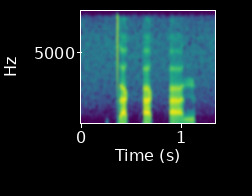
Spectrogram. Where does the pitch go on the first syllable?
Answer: low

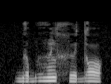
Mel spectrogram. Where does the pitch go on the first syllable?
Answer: low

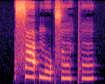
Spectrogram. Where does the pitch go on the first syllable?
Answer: high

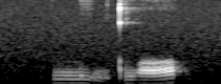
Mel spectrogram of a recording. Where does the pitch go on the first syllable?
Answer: low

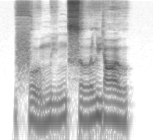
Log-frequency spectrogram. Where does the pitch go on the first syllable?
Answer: low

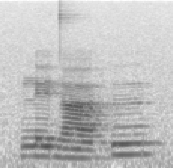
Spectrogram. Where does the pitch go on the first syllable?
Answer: low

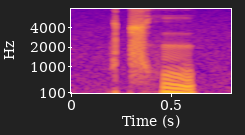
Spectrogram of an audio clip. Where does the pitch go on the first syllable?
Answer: falling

